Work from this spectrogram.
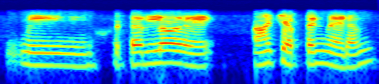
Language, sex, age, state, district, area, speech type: Telugu, female, 45-60, Telangana, Mancherial, rural, conversation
